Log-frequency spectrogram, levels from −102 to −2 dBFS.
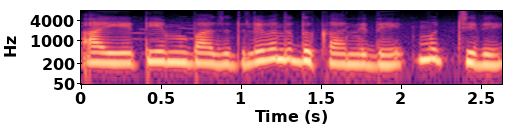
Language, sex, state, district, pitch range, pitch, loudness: Kannada, female, Karnataka, Bidar, 200-245 Hz, 220 Hz, -16 LUFS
